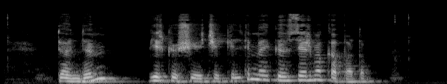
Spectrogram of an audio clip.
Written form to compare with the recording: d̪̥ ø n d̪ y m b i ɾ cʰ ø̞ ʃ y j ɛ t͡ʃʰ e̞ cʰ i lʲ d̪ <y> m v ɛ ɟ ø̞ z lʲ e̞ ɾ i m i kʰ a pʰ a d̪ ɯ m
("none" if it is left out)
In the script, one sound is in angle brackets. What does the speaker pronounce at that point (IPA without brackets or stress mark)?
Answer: i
